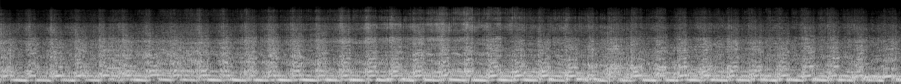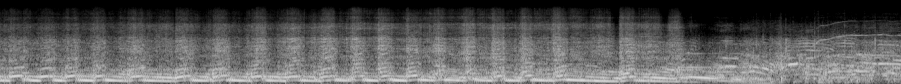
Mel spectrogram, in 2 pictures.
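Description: A race car engine idles and rumbles, then winds down.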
